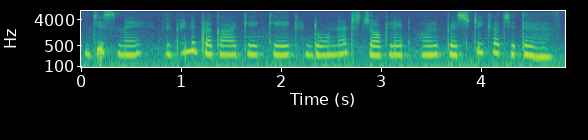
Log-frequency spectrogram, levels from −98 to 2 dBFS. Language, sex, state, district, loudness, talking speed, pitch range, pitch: Hindi, female, Jharkhand, Ranchi, -16 LUFS, 150 wpm, 250-270 Hz, 255 Hz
